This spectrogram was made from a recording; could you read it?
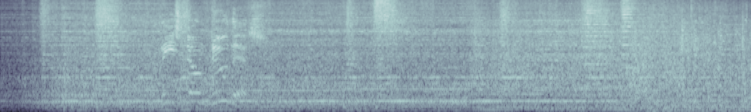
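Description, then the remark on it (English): A propeller plane lands bumpily on a steep, narrow strip of soil on a mountain and draws to a halt: a loud, steady engine drone with a low humming tone, broken by scattered rattles and thuds as the wheels jolt along, continuing without pause. “The plane lands bumpily and draws to a halt.”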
